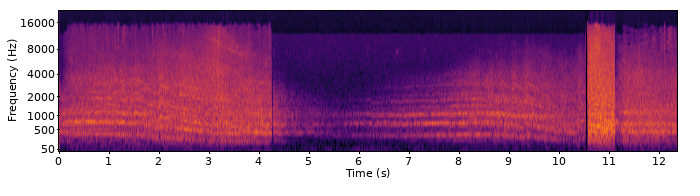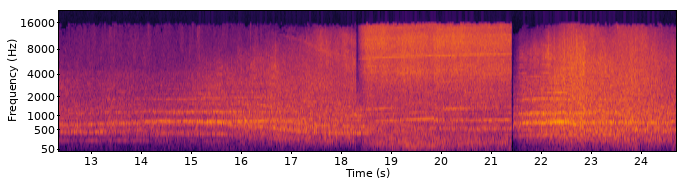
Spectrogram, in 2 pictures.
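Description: Racing car engines scream at high revs, rising and falling as the cars shift gears and pass by.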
